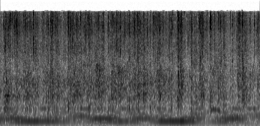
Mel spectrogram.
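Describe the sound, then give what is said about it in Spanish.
An audience applauds with dense, steady clapping that fills the whole few seconds, and a low sustained hum runs underneath. “No, si le va a aplaudir, apláudale bien porque tiene que ser bueno.”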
